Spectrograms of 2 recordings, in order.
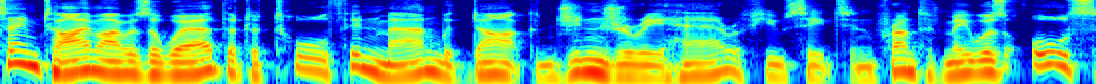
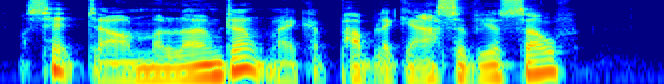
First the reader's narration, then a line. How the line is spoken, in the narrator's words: I heard him whispering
